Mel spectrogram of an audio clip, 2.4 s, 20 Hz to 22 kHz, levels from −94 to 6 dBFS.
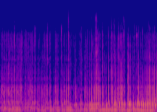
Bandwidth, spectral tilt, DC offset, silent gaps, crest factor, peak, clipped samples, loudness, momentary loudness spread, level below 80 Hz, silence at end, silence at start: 12.5 kHz; -7 dB/octave; under 0.1%; none; 22 dB; -22 dBFS; under 0.1%; -44 LUFS; 10 LU; -64 dBFS; 0 s; 0 s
